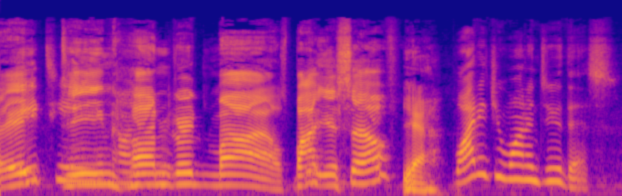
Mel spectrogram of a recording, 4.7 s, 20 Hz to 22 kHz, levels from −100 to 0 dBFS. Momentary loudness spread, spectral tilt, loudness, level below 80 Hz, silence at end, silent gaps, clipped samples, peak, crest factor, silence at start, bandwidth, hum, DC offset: 6 LU; -3 dB/octave; -21 LUFS; -60 dBFS; 0.1 s; none; under 0.1%; -6 dBFS; 18 dB; 0 s; 16 kHz; none; under 0.1%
